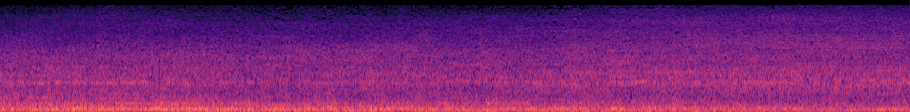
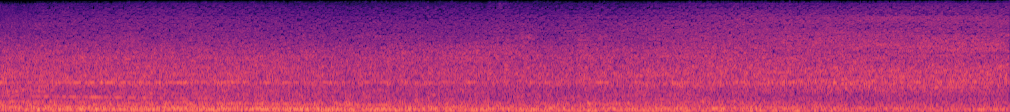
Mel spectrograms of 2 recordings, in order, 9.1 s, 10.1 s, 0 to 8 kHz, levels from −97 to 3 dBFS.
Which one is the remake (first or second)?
first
